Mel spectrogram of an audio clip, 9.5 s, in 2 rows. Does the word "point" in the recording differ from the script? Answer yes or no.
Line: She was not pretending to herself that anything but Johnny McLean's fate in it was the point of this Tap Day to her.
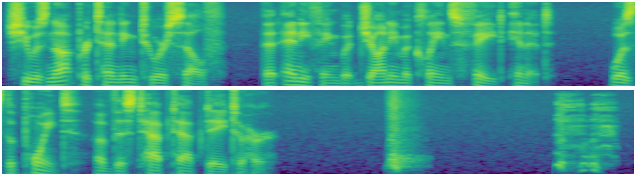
no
